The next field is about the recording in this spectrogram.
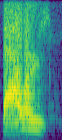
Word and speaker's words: Bowers: Dave, D-A-V-E, Bowers, B-O-W-E-R-S. – Could you spell that last name for me? – B-O-W-E-R-S.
